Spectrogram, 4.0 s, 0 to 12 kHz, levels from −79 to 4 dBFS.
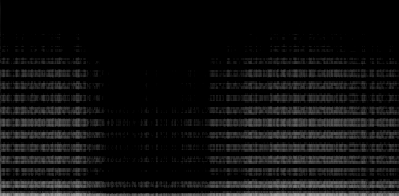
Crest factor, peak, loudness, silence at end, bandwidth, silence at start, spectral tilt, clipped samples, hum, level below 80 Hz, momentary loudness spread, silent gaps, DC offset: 14 dB; -22 dBFS; -36 LUFS; 0 s; 10 kHz; 0 s; -5.5 dB/octave; under 0.1%; none; -48 dBFS; 20 LU; none; under 0.1%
